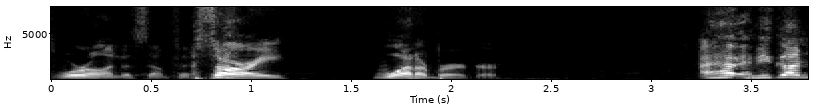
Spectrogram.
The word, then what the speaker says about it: Whataburger: want to always exclaim what a burger i feel like you have to pronounce it like if if you go through the drive-through and they go like hello welcome to what a burger and then you um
